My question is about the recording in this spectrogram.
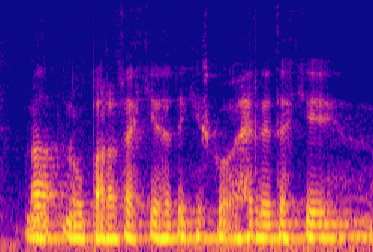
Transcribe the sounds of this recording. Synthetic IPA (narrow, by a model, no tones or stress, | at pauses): nunupaɾaθɛhcɪθɛt̪ɛhcːɪskɔ̰hɛɾvɪt̪ɛhcɪ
